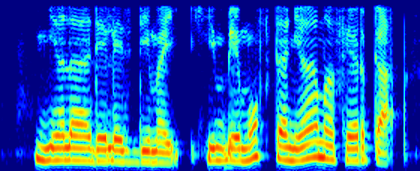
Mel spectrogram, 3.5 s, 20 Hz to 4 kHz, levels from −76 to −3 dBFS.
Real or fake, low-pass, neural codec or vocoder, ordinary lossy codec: fake; 3.6 kHz; codec, 16 kHz, 8 kbps, FunCodec, trained on LibriTTS, 25 frames a second; none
